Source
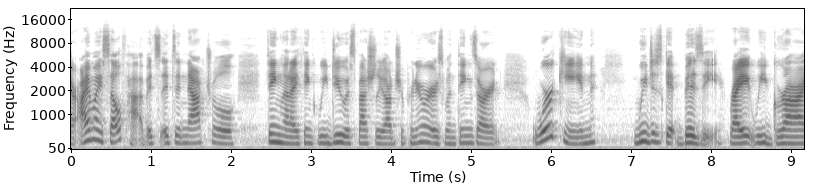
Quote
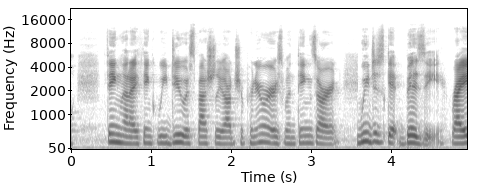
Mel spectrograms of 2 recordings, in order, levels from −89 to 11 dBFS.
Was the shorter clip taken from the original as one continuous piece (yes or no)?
no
